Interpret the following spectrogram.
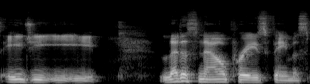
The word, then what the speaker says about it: Agee: As for Walker Evans, have you seen the depression era book he did with James Agy? I never know how to pronounce that. Is it Ag or Agy? It's Agee.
